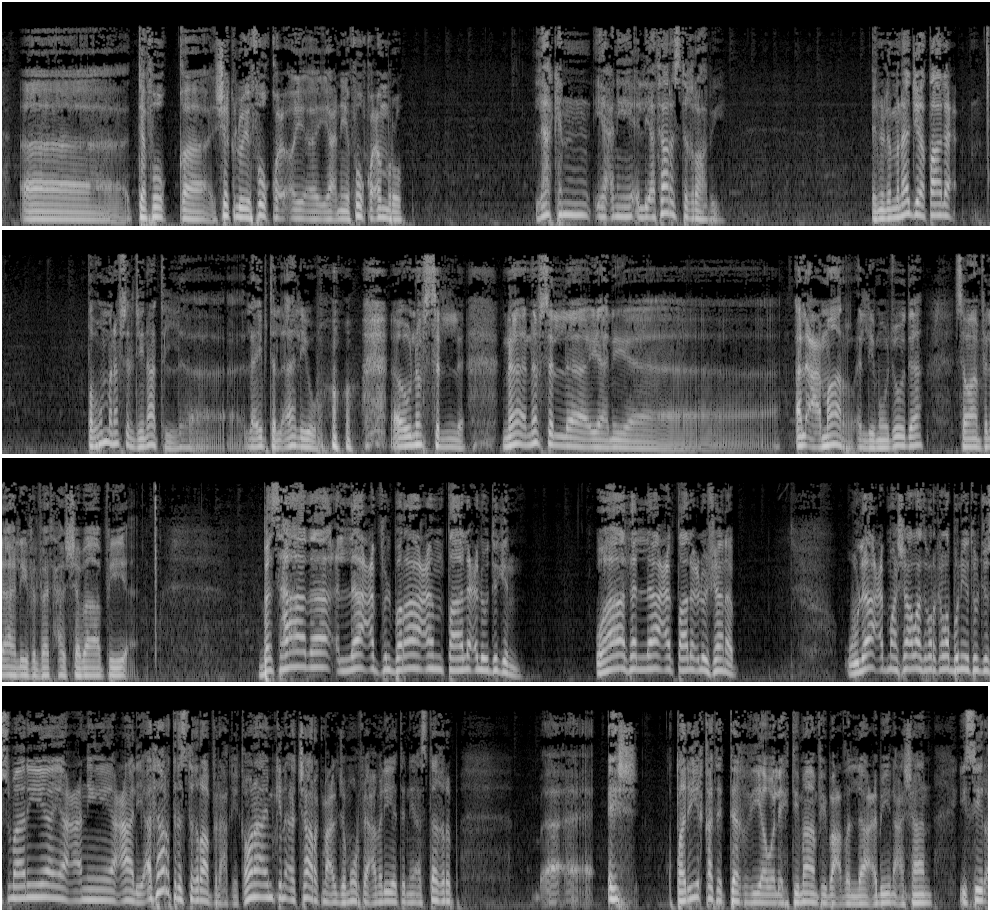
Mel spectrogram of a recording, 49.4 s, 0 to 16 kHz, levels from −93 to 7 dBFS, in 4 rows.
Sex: male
